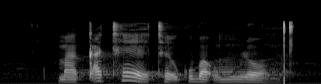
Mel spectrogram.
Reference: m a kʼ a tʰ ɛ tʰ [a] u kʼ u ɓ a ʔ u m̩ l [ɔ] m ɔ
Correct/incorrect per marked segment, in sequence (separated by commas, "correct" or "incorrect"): incorrect, incorrect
